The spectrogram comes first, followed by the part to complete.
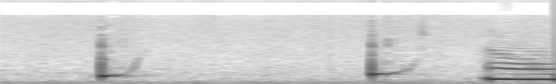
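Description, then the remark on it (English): Two distinct water drips from a bathroom faucet plop into a basin about a second apart, each a crisp, hollow little splash, followed by a sustained low tone. “goodness, the faucet in the bathroom's dripping.”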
